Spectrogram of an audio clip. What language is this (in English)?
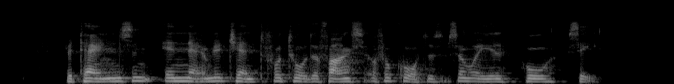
Danish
